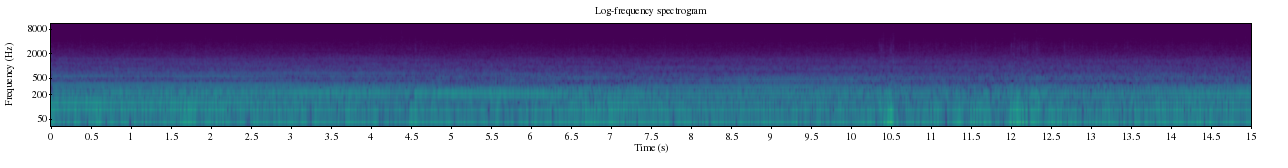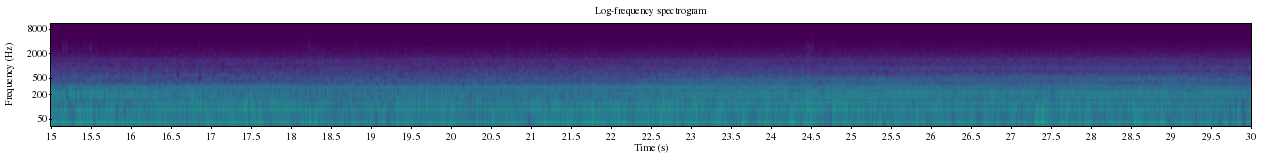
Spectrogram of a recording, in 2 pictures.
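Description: BMW R1250RS's 1254 cc boxer twin running on the move at a steady engine note, its pitch easing slightly and then creeping back up, with wind and road rumble. It is recorded from inside the rear seat bag. There are a couple of brief knocks about ten and twelve seconds in.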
